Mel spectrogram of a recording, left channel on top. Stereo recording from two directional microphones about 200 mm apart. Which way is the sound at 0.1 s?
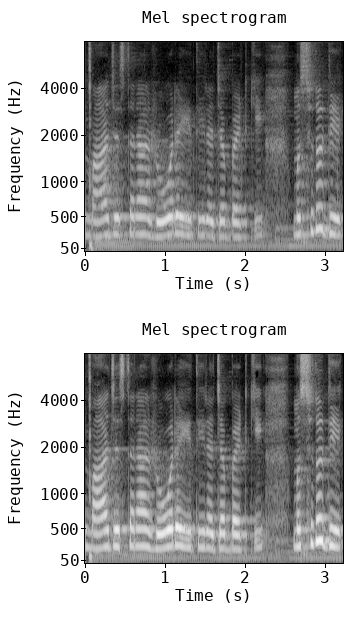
30° right (ahead or behind).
